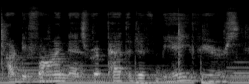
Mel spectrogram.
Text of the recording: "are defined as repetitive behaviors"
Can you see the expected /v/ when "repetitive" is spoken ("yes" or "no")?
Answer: yes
